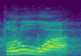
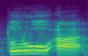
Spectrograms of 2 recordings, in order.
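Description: First: The w sound is doubled, with no glottal stop. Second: A glottal stop follows the w sound. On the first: "تبدل الهمزة واوا وتدغمها" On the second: "تأتي بالهمزة بعد الواو"

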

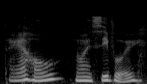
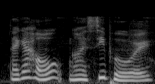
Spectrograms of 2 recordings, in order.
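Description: First: The voice is deep and heavily nasal. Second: The voice is deep and only lightly nasal. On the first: "再戳啲啊？ 鼻音要重啲" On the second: "可唔可以用你自己戳到靓嘅声？"

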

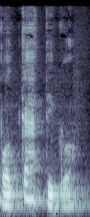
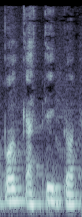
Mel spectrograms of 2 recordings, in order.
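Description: First: The stress falls on the syllable cas. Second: The stress falls on the syllable ti. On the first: This is how the name looked when read. The speaker calls it wrong. "yo lo veía con tilde, y para mí era Podcastico" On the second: This is how the name's owner says it. The speaker calls it right. "hasta que te escuché a vos decirlo Podcastico"

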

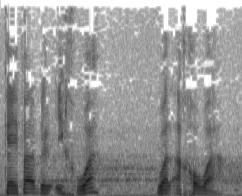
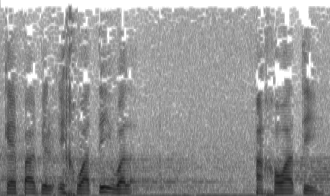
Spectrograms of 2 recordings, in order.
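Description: First: The word endings are pronounced with a final h. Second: The word endings are pronounced with a full ti. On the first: This is the form used when pausing. "taknya dibaca ha" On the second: This is the original full form.

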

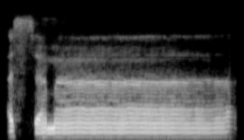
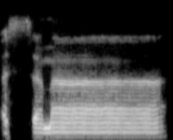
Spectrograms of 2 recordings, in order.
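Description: First: The final long vowel is held very long. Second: The final long vowel is held moderately long. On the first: "ولك الطول" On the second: "يعني لك التوسط"

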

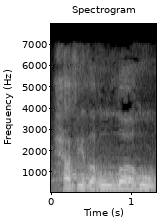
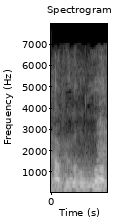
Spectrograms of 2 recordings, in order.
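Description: First: The word ends with a pronounced final vowel. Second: The word ends without the final vowel. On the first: The speaker calls it wrong. "ditulisnya hu gitu, itu enggak layak" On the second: The speaker calls it right. "Jadi layaknya hafizahullah, selesai"

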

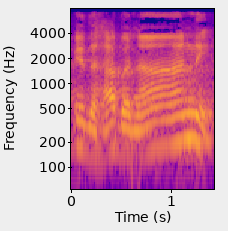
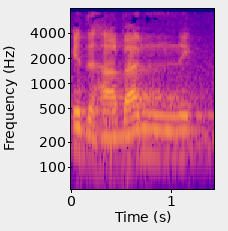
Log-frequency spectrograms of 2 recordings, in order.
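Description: First: The two n sounds are separated by a vowel. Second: The two n sounds merge into one doubled n. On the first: This is the underlying original form. The speaker calls it wrong. "aslinya idhabanani" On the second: This is the form actually used. The speaker calls it right.

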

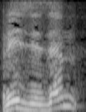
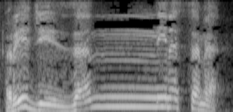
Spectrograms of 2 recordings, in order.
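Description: First: The middle consonant is turned into a 'z' sound. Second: The middle consonant is a clear 'j' sound. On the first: The speaker calls it wrong. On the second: The speaker calls it right.

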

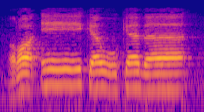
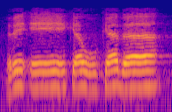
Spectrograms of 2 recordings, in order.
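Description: First: Only the hamza vowel leans fully toward e. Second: Both the r and hamza vowels lean fully toward e. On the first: "عندنا إمالة فقط في الهمزة" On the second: "هذه الهمزة تمال مع ألفها وقبلها كذلك الراء"

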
